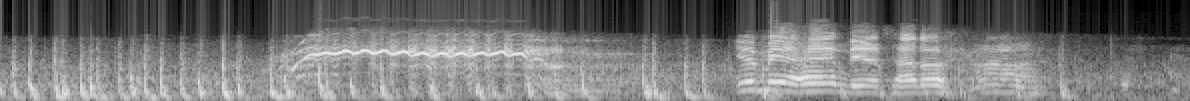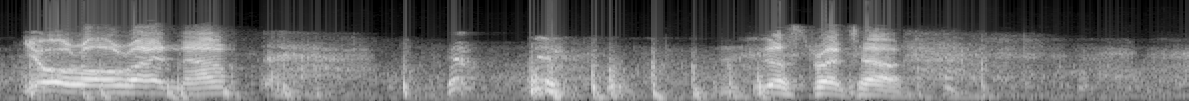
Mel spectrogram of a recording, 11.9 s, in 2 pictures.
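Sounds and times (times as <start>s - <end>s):
horse hooves clattering onto dry ground: 0.0s - 11.0s
speech: 3.7s - 5.3s, 6.1s - 7.5s, 9.8s - 10.7s.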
